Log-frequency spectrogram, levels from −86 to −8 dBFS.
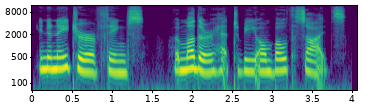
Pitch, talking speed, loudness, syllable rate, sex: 220 Hz, 190 wpm, -17 LUFS, 4.9 syllables/s, female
